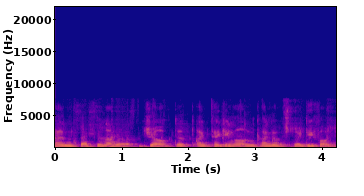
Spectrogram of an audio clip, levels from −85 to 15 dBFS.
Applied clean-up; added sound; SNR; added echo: neural separator model SepFormer DNS4.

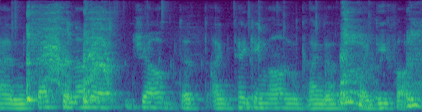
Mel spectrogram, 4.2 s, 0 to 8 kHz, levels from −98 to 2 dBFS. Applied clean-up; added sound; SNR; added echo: none; Cough; 2 dB; reverberation time 0.3 s.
